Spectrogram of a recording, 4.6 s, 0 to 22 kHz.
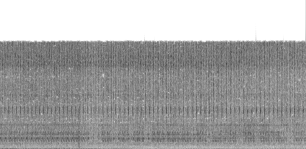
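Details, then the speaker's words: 2011 Audi TT Quattro 2.0T TFSI at idle before repair: fast light ticking about two per second with slight sweep, changing when oil cap removed; owner suspects vacuum pump, which vents into crankcase, being noisy, not confirmed. "um so the vacuum pump on this engine exhausts into the crankcase so that made me think it's maybe it's just a vacuum pump being noisy"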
